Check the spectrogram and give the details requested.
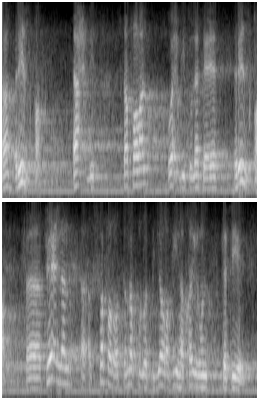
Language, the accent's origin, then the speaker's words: Arabic; Egypt; ليس عندنا في مصر أزمة مساكن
